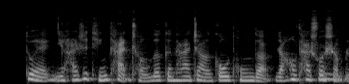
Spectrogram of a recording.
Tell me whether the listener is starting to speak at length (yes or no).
yes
